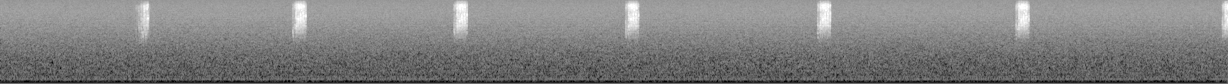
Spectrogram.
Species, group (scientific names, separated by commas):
Chorthippus brunneus, Orthoptera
